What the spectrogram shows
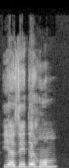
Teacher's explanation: کلمت یزدہم حرف الدال پہ جزم ہے، تو ہمیں دال کو قلقلہ سے پڑھنا ہے، اور قلقلہ کا معنی ہے حرف ساکن کو ہلانا، تو ہم یہ حرف کو ہلاتے ہوئے یہ کلمہ کو پڑھیں گے، یزدہم۔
